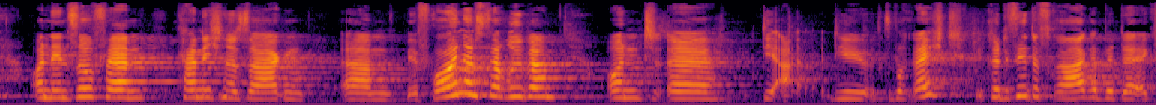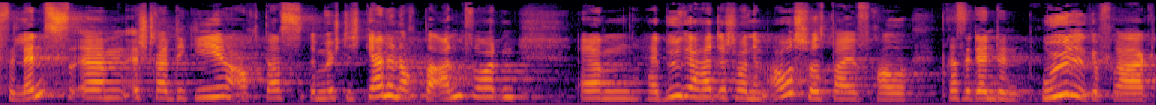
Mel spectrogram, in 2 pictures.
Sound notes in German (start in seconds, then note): none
